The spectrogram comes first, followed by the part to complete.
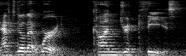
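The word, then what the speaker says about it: Chondrichthyes: to know that word chondric thies it's kind of said just like it's spelled so write that down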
